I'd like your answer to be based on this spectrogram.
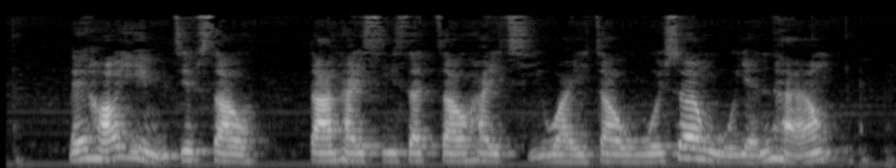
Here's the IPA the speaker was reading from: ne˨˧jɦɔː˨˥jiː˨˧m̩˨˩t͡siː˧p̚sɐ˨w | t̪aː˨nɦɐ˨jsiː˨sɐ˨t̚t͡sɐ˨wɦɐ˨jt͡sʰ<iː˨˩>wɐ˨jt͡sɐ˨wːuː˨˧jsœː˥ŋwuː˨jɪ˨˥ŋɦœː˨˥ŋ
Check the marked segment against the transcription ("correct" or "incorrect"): correct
